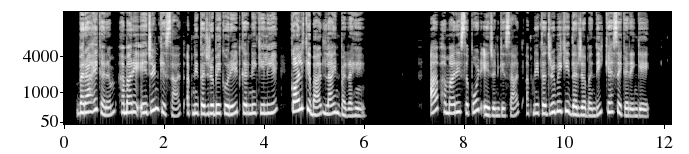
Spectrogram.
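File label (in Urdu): Urdu, IVR; voice demos; GoLocalise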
